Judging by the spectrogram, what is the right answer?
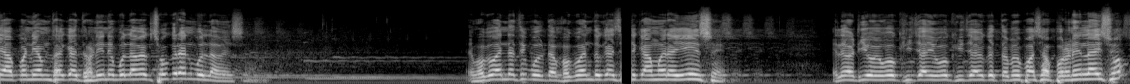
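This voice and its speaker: A male preacher telling a devotional story in a sermon, acting out the characters with drawn-out calls. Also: high-pitched. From Gujarat. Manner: acts out characters' voices in a drawn-out calling tone.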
